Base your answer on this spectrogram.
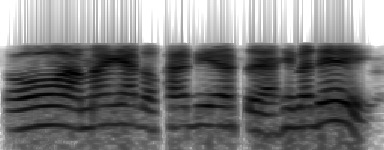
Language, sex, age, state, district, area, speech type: Assamese, female, 30-45, Assam, Tinsukia, urban, conversation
